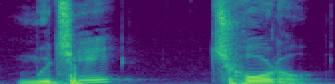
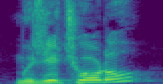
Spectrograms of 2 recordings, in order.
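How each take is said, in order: First: It is said firmly with moderate force. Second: It is said loudly with strong force. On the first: The speaker wants to be left alone. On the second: The speaker insists more urgently on being left alone. "with a little bit more force"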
